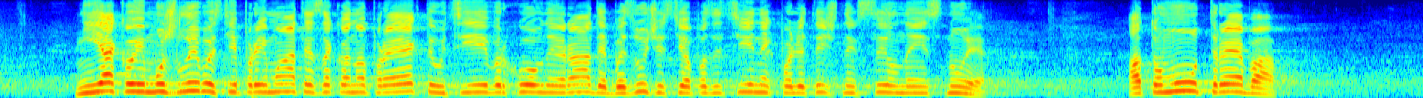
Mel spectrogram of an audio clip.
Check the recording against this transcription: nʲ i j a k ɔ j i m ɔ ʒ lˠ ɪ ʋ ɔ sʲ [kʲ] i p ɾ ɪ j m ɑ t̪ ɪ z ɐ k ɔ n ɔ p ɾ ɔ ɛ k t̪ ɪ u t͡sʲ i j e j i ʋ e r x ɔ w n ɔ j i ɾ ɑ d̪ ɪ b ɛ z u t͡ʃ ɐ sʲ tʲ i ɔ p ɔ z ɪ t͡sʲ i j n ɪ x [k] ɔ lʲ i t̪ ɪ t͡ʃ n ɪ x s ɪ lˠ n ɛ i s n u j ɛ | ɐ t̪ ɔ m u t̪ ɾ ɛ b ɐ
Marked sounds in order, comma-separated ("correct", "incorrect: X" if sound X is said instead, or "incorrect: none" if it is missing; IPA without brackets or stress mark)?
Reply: incorrect: tʲ, incorrect: p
